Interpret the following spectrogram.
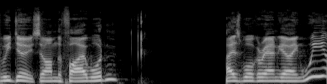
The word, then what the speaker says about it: Farr-Wharton: totally get it also you mispronounced my surname oh really yeah it's it's fire warden I'm buying the yep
